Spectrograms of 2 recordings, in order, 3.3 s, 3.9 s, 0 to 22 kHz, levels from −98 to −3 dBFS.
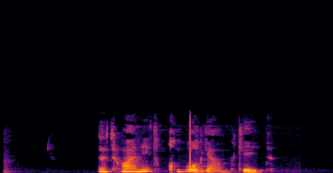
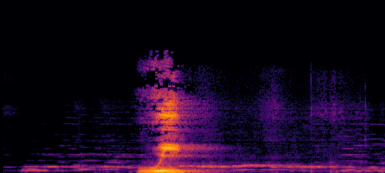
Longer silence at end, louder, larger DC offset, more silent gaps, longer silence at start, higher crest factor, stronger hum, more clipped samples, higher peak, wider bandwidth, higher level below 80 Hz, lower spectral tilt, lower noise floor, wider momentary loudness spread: second, 0.7 s vs 1.6 s; second, -23 LUFS vs -18 LUFS; neither; neither; second, 1 s vs 1.4 s; second, 18 dB vs 24 dB; neither; neither; second, -8 dBFS vs -2 dBFS; second, 7 kHz vs 15 kHz; second, -66 dBFS vs -60 dBFS; first, -7.5 dB/octave vs -3.5 dB/octave; first, -78 dBFS vs -52 dBFS; second, 9 LU vs 28 LU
